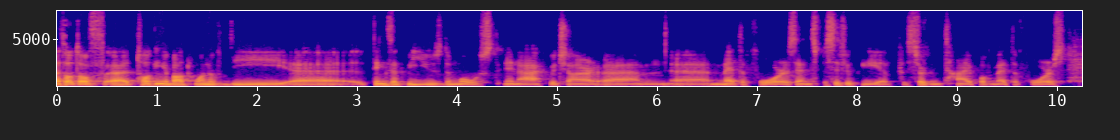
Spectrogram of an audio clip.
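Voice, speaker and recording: Against a quiet background, a man with a fairly low pitch speaks at a moderate pace with fairly even intonation. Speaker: guest lecturer. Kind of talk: lecture. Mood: friendly, relaxed. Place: home room. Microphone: earbuds.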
